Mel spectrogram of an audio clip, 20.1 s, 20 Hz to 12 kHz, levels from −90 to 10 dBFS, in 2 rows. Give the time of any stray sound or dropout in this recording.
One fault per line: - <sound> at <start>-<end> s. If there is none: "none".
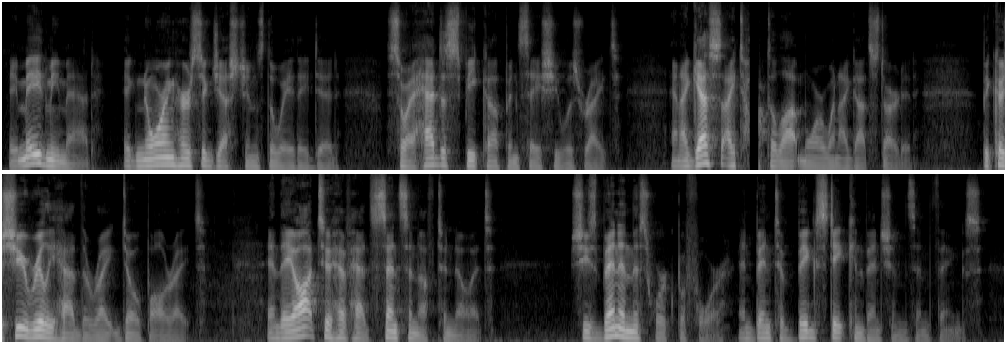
- dropout at 7.5-7.6 s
